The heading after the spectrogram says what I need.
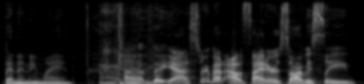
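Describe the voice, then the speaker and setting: A woman's voice: medium pitch, fast talker, fairly bright tone, slight background noise. A woman co-hosting a casual movie review podcast, chatty and hesitant with frequent ums. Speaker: podcast co-host.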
